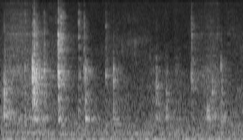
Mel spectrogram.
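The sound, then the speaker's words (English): Faint metallic clicks of a bolt being screwed into a toy car: two sharper ticks near the start, then scattered lighter taps and small rattles. “Go ahead, screw this in. Now first through this hole.”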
